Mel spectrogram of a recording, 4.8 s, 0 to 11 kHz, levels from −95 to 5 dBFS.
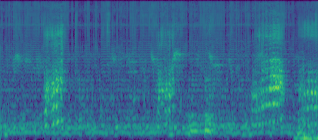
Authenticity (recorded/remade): remade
